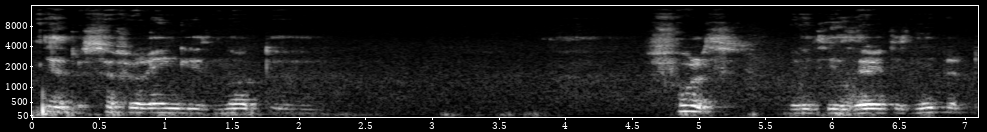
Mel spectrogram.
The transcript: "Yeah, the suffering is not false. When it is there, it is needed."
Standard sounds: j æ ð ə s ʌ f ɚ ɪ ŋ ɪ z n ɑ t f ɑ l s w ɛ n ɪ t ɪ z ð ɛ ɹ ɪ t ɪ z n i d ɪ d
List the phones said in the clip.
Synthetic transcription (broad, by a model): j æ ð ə s ʌ f ɚ ɪ ŋ ɪ z n ɑ t f ɑ l s w ɛ n ɪ t ɪ z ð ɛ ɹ ɪ t ɪ z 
